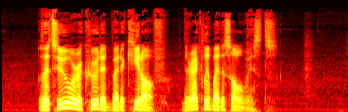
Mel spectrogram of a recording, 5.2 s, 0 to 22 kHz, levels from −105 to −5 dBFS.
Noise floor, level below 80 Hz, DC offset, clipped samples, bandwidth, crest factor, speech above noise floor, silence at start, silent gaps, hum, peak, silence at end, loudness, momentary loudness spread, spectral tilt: -64 dBFS; -52 dBFS; under 0.1%; under 0.1%; 16 kHz; 18 dB; 46 dB; 0.6 s; none; none; -2 dBFS; 1.1 s; -18 LUFS; 16 LU; -4.5 dB/octave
